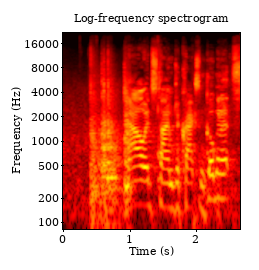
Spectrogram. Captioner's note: coconuts thudding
